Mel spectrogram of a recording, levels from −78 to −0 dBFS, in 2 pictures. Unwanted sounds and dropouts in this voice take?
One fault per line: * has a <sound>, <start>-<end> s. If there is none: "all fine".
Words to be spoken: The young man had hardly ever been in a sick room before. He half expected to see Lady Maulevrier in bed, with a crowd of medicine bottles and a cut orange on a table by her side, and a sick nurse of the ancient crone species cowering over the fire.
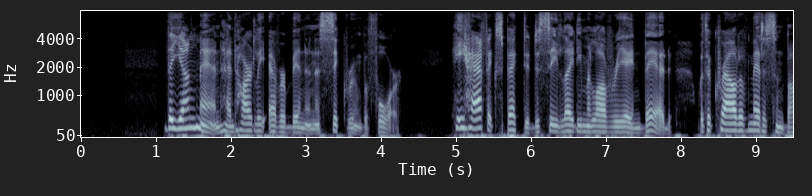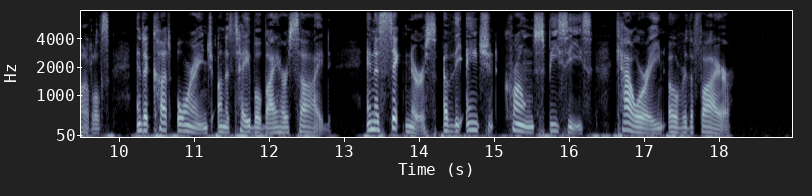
all fine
